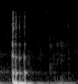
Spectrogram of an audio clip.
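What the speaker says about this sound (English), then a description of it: "did I just burp into the microphone?" A single short, close burp goes straight into a microphone on a podcast. It is a loud, throaty burst that lasts a fraction of a second and is followed by quiet room noise.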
